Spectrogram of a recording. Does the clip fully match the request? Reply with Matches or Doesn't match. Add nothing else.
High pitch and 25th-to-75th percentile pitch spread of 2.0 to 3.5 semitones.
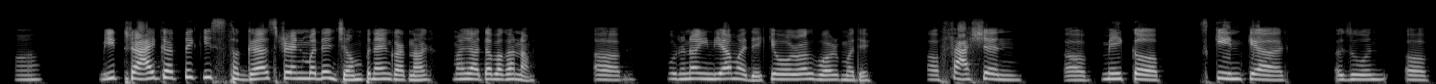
Matches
